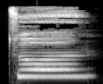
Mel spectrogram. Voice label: "zun1", pinyin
